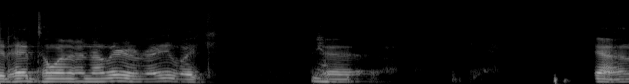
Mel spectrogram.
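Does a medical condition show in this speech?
Yes: cerebral palsy.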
